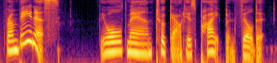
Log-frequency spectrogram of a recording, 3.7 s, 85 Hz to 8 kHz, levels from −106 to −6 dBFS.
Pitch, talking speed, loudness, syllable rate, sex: 205 Hz, 195 wpm, -18 LUFS, 4.9 syllables/s, female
